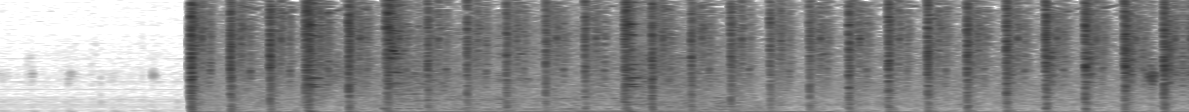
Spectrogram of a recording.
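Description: A rifle fires in rapid bursts of shots in a video game.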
